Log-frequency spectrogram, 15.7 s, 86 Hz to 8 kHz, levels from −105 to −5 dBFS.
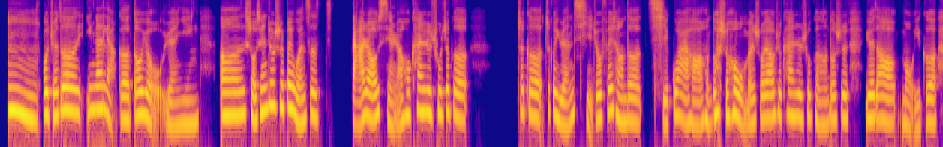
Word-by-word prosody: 嗯， 240 -7 +5
我 235 - +7
觉 230 -1 +2
得 265 0 +5
应 270 +1 -2
该 280 +1 +4
两 245 -5 -2
个 205 -1 +1
都 230 +4 +3
有 230 -5 +1
原 175 +1 -4
因， 180 +2 -4 0.3
呃， 235 +1 +3
首 230 -5 +1
先 260 +5 +2
就 315 +1 +2
是 300 -1 +2
被 295 -1 +4
蚊 200 -5 +2
子 230 0 0 0.5
打 - - +2
扰 220 -2 +3
醒， 215 -8 -1
然 195 - -3
后 235 +2 0
看 260 +1 +1
日 250 - +3
出 245 +1 -1
这 255 +2 0
个， 220 -5 -1 0.8
这 255 - -2
个 230 -4 0
这 260 - -7
个 245 - +1
缘 185 0 -1
起 - - 0
就 215 +1 0
非 260 +4 0
常 205 -7 -2
地 195 -2 -2
奇 180 - 0
怪 220 -2 -2
哈。 175 -2 -2
很 205 -3 -2
多 230 - +3
时 260 -3 -1
候 240 +2 +3
我 195 - +1
们 185 +2 -4
说 210 +1 -2
要 215 0 +1
去 235 0 -2
看 230 0 -3
日 220 -1 -1
出， 220 0 -3
可 205 -3 -7
能 175 +1 -8
都 205 - -3
是 210 0 -2 0.3
约 215 0 +2
到 200 -3 0
某 180 -2 -7
一 155 - -8
个， 190 +3 -2
225 Hz, 245 characters per minute, -19 LUFS, 195-245 Hz, 0.8 s, 我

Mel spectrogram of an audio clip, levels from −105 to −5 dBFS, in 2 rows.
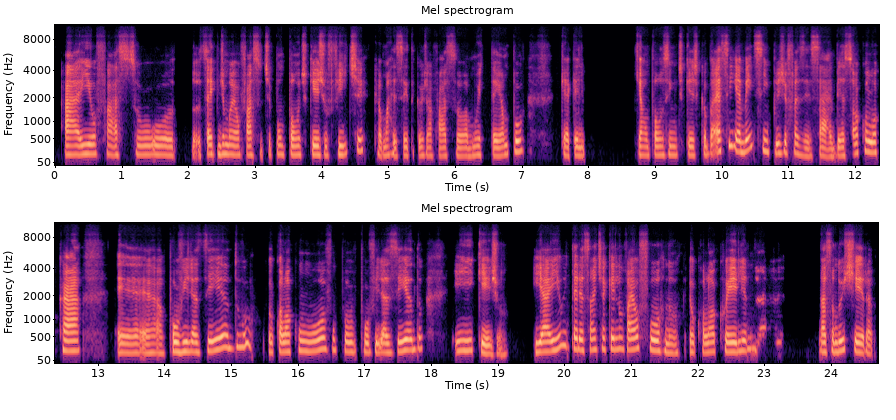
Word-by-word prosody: aí 170 +1 +4
eu 185 - +1
faço 170 -1 -2 0.2
eu - - -4
sei 180 - +3
que 175 - -6
de 180 - 0
manhã 180 -2 0
eu 165 - -3
faço, 165 0 -2
tipo, 175 - -5
um 170 - -6
pão 165 +1 0
de 165 - -5
queijo 165 -2 +1
fit, 190 +10 -2
que - - -20
é - - +2
uma 160 - -4
receita 155 -2 -5
que - - -5
eu 155 - -5
já 150 - -5
faço 150 +1 -5
há - - -1
muito 160 +2 -5
tempo. 175 +10 +1 0.6
Que - - -2
é - - +2
aquele 150 0 -2 0.8
que - - +1
é 160 - +2
um 155 - -5
pãozinho 165 0 -2
de - - -7
queijo 160 -1 -2
que - - -10
eu - - -6
é 225 - +5
assim, 325 +8 0
é 220 - +6
bem 240 +7 +2
simples 220 -6 -2
de 205 - -1
fazer, 165 -8 -5
sabe. 145 0 -2
É 155 - 0
só 185 +5 -1
colocar, 205 -2 +4 0.5
eh, 170 0 +1 0.2
polvilho 190 0 +4
azedo 255 - +1 0.2
eu 180 - -1
coloco 185 +3 +1
1 190 -1 0
ovo, 220 +2 +1
po 185 -2 0
polvilho 175 0 0
azedo 210 +7 +2 0.5
e 205 +2 +1
queijo. 150 -4 +1 0.4
E 180 +1 +4
aí 195 +6 +4
o - - -2
interessante 225 -5 +1
é 235 - -1
que 235 - +1
ele 230 - +2
não 240 - -3
vai 225 -1 +3
ao 245 - +3
forno, 195 -8 0
eu 180 - +1
coloco 185 +3 -2
ele 185 +3 +5
na 240 - -6 1.0
na 185 - +4
sanduicheira. 190 -3 +3
180 Hz, 190 wpm, -26 LUFS, 165-210 Hz, 1.0 s, é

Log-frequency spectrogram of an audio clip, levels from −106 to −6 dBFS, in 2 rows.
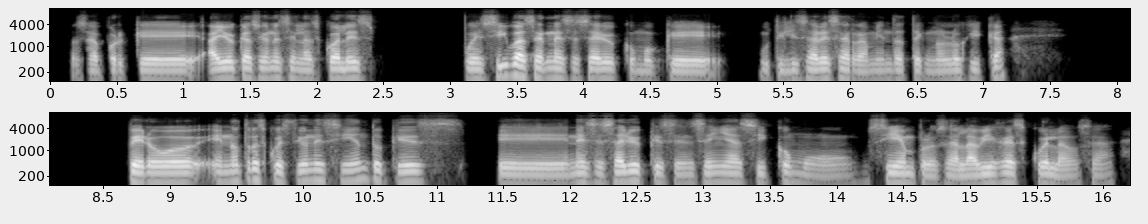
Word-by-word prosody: O - - -12
sea, - - -4
porque 110 -1 0
hay 120 +2 +6
ocasiones 130 0 +1
en 125 - -3
las 115 -1 -3
cuales 125 0 +2 0.6
pues 120 -1 -1
sí 145 +1 -1
va 160 - +9
a - - +5
ser 130 -2 +2
necesario 125 -1 +1
como 105 -2 -8
que, 105 -2 -1 0.3
utilizar 115 +1 -2
esa 125 0 +1
herramienta 110 +1 -4
tecnológica. 110 +2 -4 1.5
Pero 125 -1 +6
en 130 0 -1
otras 155 +3 0
cuestiones 140 +2 -1
siento 145 +1 -3
que 130 +1 0
es, 135 0 -8 0.2
eh, 110 -1 0
necesario 120 +3 +2
que 120 - -4
se 110 - -7
enseñe 120 +2 -3
así 120 0 -3
como 110 -4 -8
siempre. 120 -4 0
O 100 - -5
sea, 100 0 -1
la 105 +1 +5
vieja 115 +3 +1
escuela, 115 -3 0
o 105 - -11
sea 110 -1 -12
120 Hz, 155 wpm, -26 LUFS, 110-130 Hz, 1.5 s, va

